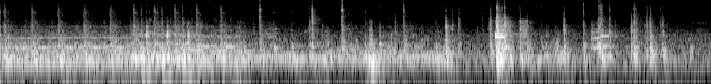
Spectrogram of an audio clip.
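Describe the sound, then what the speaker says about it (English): A sewing machine stitches in the ditch along the seam of a shirt cuff on an oversized button-up shirt, running in a steady close whir with rapid needle ticks, pausing briefly and starting again. "we're going to stitch in the ditch to catch that and close out the cuff."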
